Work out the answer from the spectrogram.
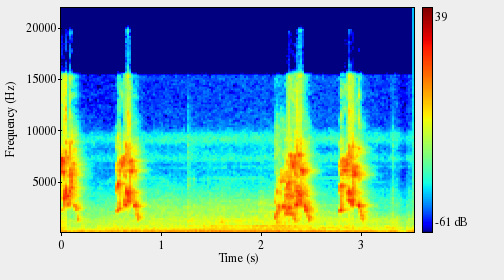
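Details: Dusky lory, endemic to Papua in eastern Indonesia, letting out four loud, harsh, grating screeches in two pairs within under four seconds, quieter hum between calls.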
